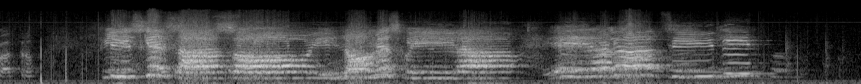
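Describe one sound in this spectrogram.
A woman sings in a strong, high voice.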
